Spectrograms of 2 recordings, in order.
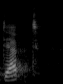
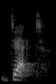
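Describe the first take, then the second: First: The B is sounded. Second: The B is silent. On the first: The speaker calls it wrong. "Don't say debt" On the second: The speaker calls it right. "say debt"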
